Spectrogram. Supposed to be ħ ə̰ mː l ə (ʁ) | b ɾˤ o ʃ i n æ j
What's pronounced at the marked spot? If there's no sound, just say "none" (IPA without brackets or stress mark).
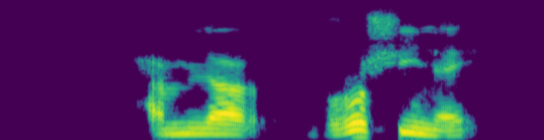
ʁ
